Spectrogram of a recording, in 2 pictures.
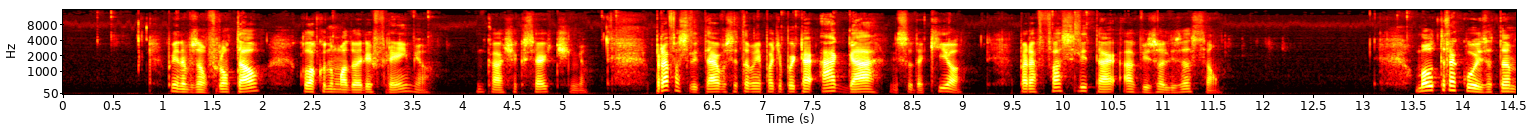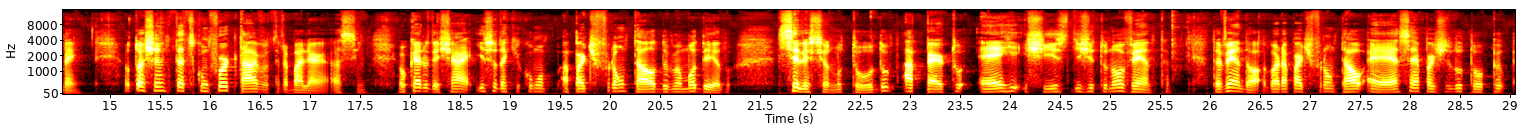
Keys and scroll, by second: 1.0 KP_1, 2.0 z, 3.1 s, 3.8 g, 6.3 Tab, 6.6 z, 8.4 h, 8.8 KP_1, 10.9 Tab, 11.6 z, 11.9 g, 13.8 Tab, 14.4 a, 14.9 alt+h, 15.3 a, 16.1 z, 21.8 b, 23.7 r, 26.4 KP_1, 26.5 KP_0, 27.8 KP_7, 28.6 z.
